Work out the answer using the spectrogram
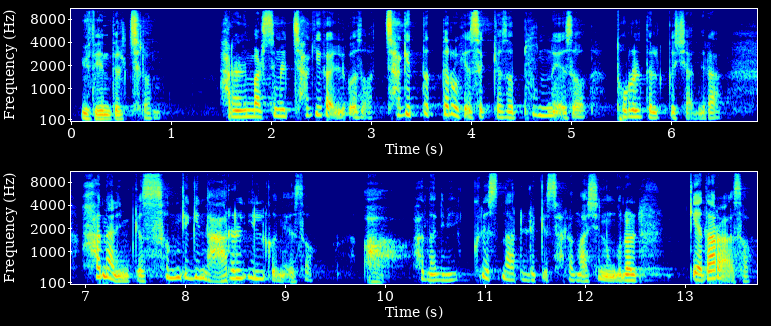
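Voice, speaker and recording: A male pastor preaching a sermon, dramatic, dropping to hushed near-whispers and then rising to loud exclamations. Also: fairly high pitch, creaky, slightly rough. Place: church sanctuary. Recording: long reverb of a church hall.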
